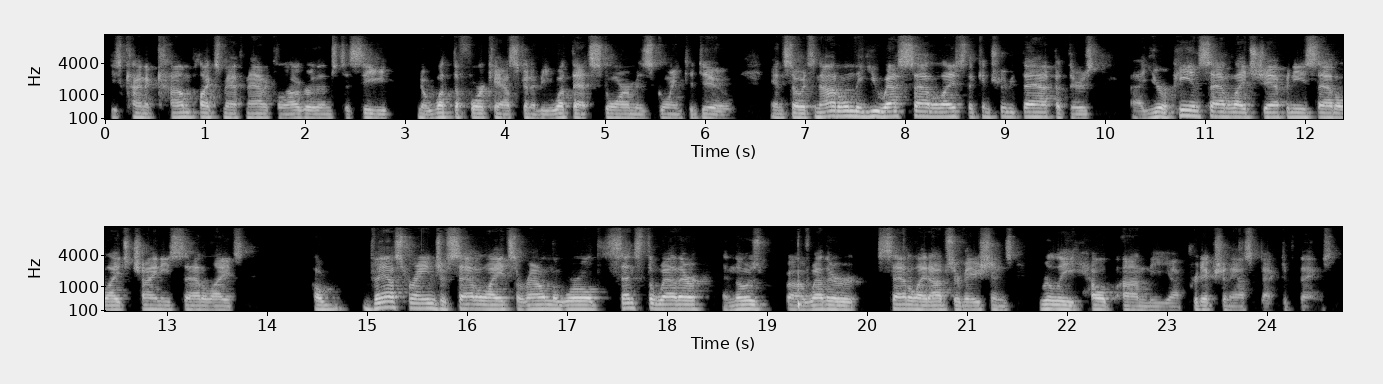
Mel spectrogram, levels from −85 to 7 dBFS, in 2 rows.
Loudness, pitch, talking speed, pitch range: -17 LUFS, 125 Hz, 165 wpm, 115-135 Hz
